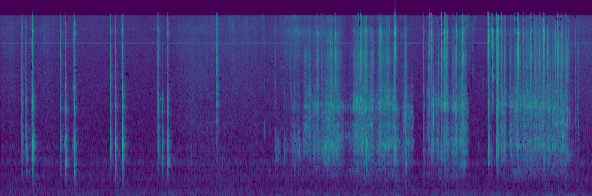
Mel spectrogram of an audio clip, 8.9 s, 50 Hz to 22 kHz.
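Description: Fingers with long nails type on a Cinnamoroll-themed mechanical keyboard with plastic keycaps. A few sparse, paired clicks give way to a fast, dense run of bright, clacky keystrokes centered around 1 kHz, with each tap dying away almost instantly.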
